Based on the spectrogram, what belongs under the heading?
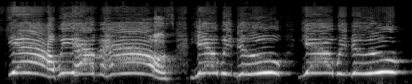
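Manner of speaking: imitating the child yelling back at mom; mock kid shout. Mimicking kid insisting on house.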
